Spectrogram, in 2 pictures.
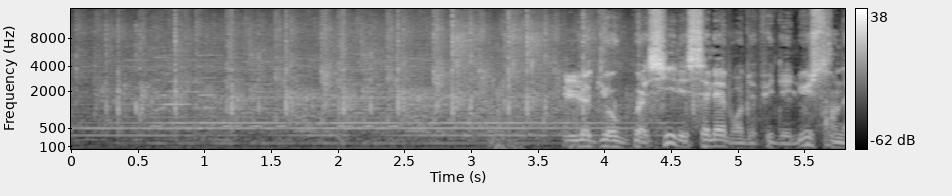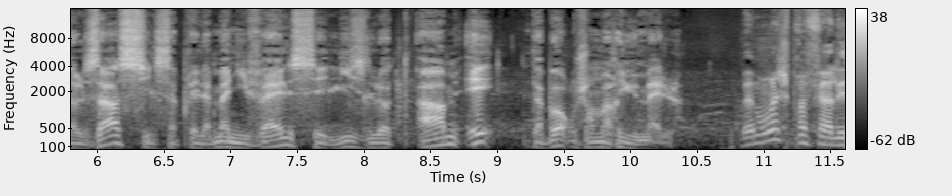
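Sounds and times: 
audience clapping: 0:00.0 - 0:07.4
speech: 0:03.7 - 0:11.6.

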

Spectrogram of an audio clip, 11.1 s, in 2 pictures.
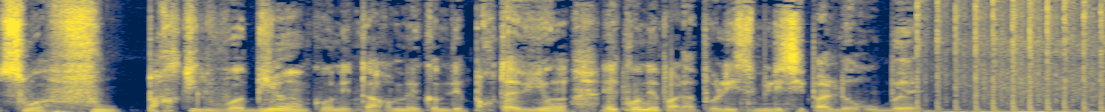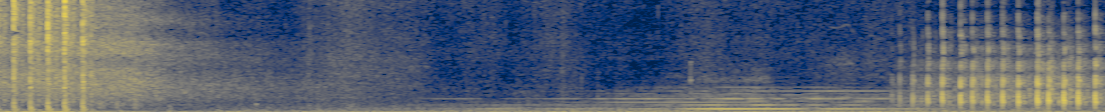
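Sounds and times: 
speech: 0:00.0 - 0:05.2
bursts of rapid automatic gunfire: 0:04.6 - 0:06.4
lingering rumble: 0:04.6 - 0:08.1
steady tonal hum: 0:04.6 - 0:10.4.

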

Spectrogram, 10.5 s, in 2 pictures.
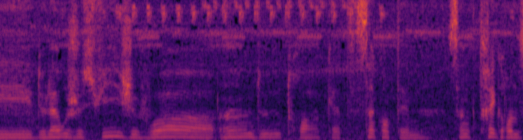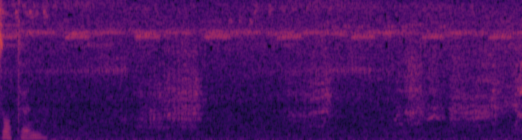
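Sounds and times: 
speech: 0:00.0 - 0:05.8
crows cawing near a tall antenna: 0:08.1 - 0:10.4.

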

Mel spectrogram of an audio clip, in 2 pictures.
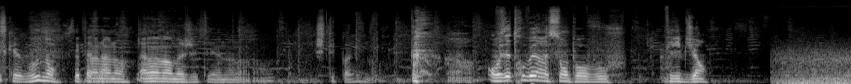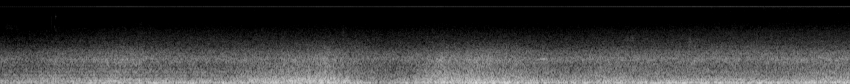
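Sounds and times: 
speech: 0:00.0 - 0:07.8
wind blowing: 0:07.7 - 0:17.0.

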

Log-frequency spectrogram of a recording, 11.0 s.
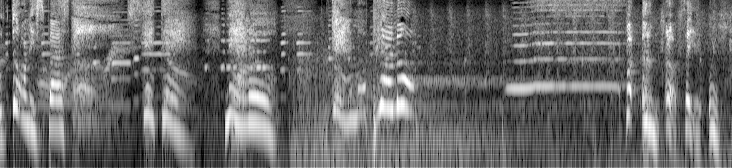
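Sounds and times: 
speech: 0:00.0 - 0:01.5, 0:02.1 - 0:06.3, 0:09.4 - 0:10.9
train arriving: 0:03.6 - 0:10.9.

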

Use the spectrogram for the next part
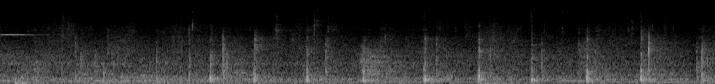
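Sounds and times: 
footsteps climbing the grand staircase of the former Hôtel-Dieu-le-Comte in Troyes: 0:00.2 - 0:07.1.

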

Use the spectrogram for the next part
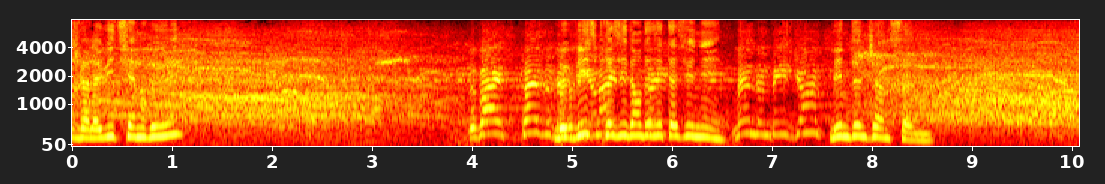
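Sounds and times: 
speech: 0:00.0 - 0:01.2, 0:04.0 - 0:08.8
crowd cheering and applauding: 0:00.0 - 0:04.1, 0:07.6 - 0:10.0.

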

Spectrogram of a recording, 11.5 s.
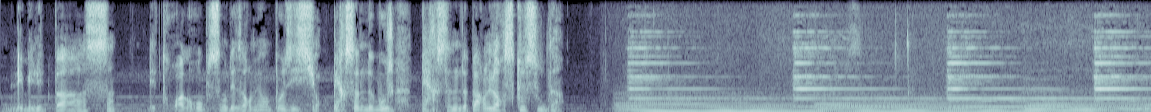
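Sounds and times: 
speech: 0:00.2 - 0:06.2
large castle clock bell striking midnight: 0:06.2 - 0:11.5.

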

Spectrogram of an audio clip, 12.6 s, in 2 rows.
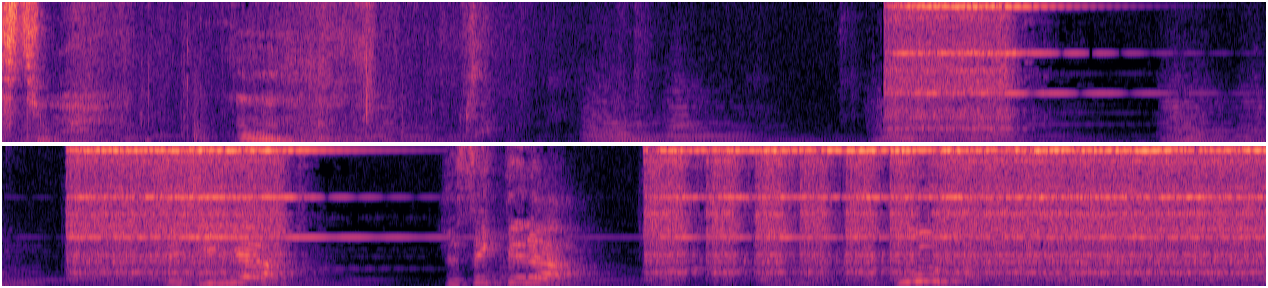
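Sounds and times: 
speech: 0:01.2 - 0:01.7, 0:08.6 - 0:09.3
doorbell ringing insistently: 0:04.4 - 0:12.6.

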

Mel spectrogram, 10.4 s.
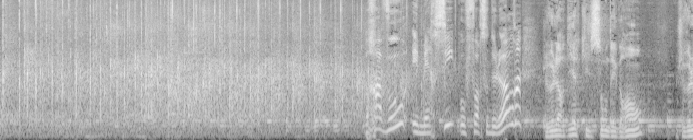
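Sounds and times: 
audience applause: 0:00.0 - 0:07.2
faint murmur of voices: 0:00.0 - 0:09.5
speech: 0:05.5 - 0:10.3.

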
